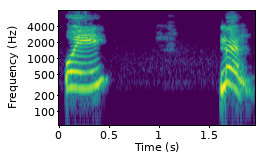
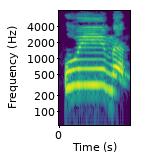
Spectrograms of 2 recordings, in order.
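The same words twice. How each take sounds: First: women as two slow separate beats, wi and men; women very slowly, syllable by syllable; split in two. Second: Said in the usual way. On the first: Shown as a demonstration. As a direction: break women with a long pause before men. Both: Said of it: "দুটো খণ্ডে ভাগ করতে পারি".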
